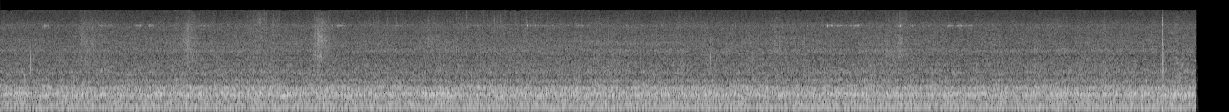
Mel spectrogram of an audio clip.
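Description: A steady machine hum with a rushing noise that does not change, and a few faint clicks.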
